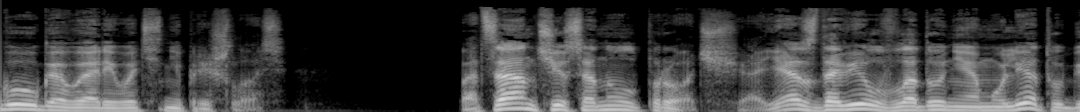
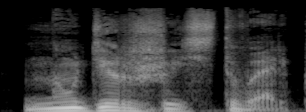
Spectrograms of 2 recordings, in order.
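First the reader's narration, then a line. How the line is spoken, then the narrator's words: Through clenched teeth. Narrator (Russian): процедил сквозь зубы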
